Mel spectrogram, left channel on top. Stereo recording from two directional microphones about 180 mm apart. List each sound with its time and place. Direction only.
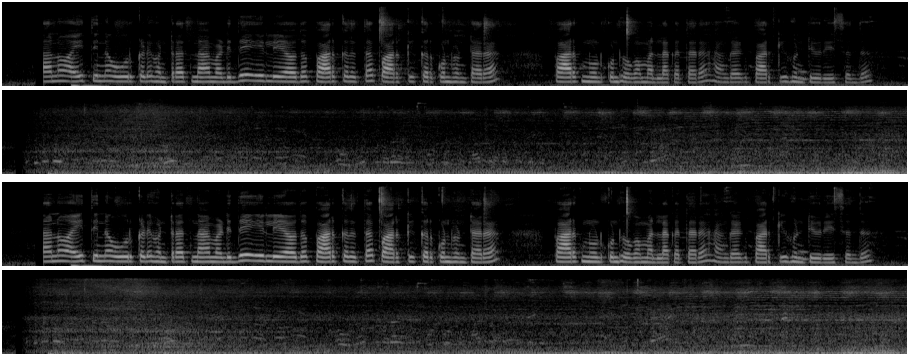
0.3 s speech: 15° right (ahead or behind)
10.3 s vehicle: 25° left (ahead or behind)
